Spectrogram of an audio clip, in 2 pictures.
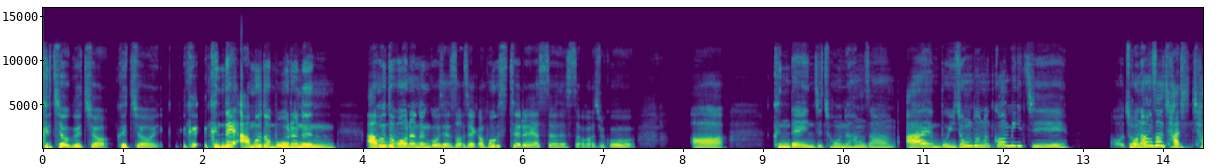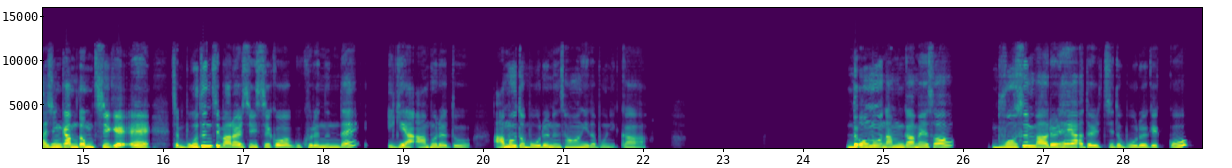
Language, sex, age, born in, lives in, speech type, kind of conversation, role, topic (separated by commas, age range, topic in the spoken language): Korean, female, 18-19, South Korea, United States, conversation, podcast, guest, 스트레스가 쌓일 때 우리 몸은 어떤 신호를 보내나요?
